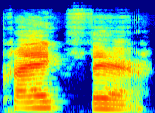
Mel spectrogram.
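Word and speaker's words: préfère: so prer and a whenever you see two accents like this together it's going to take the word up so pre and then the letter F and then the last part with this axon gra brings it down so a so pre fair so hopefully that helps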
